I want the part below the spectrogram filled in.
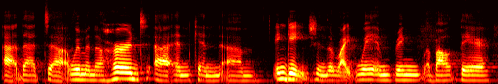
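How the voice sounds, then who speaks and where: A woman born in Senegal and raised in the United States, speaking reflectively as a podcast guest, with halting, thoughtful phrasing. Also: low-pitched, steady tone, creaky, darkish tone, muffled recording. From born in Senegal, grew up in the United States. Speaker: interview guest, entrepreneur. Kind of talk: reflective personal podcast conversation.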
